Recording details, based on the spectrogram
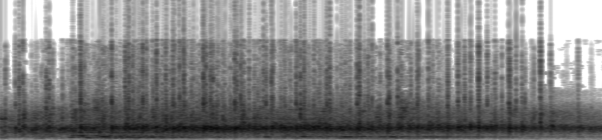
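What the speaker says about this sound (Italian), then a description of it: "un applauso a lei" A cultural strategy event in Capitanata, where an audience gives loud, sustained applause for a mayor, a thick, steady roar of many hands clapping close by that holds for several seconds, with no voice over it.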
